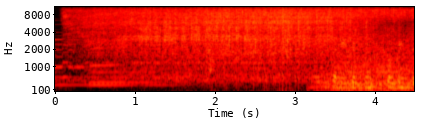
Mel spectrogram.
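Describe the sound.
Dry-aged Burren ribeye steak sizzles as it fries in a Dublin restaurant kitchen, a loud, continuous crackling hiss that holds steady throughout, with a low hum underneath at the start.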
